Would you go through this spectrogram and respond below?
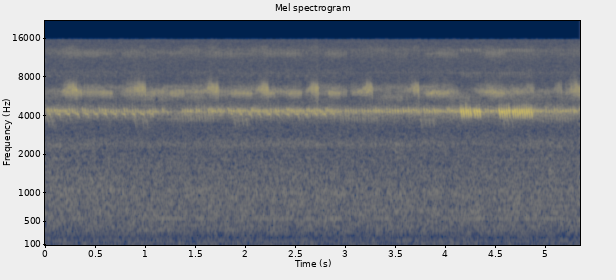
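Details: Nighttime crickets keep up a constant shrill trill and quick rhythmic chirps, then a closer insect adds two short, louder buzzes toward the end.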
